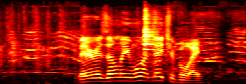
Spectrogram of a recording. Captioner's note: crowd cheering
